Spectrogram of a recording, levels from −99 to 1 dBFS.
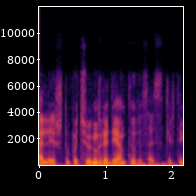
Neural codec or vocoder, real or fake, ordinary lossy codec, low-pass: none; real; Opus, 32 kbps; 7.2 kHz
